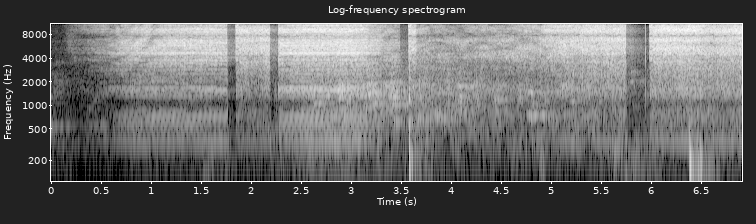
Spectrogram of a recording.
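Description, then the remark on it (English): A phone app mimics an electric shaver with a steady, tinny buzz and hiss that drones for several seconds, briefly cutting out a few times before resuming. “Seriously, I can use it as a shaver.”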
